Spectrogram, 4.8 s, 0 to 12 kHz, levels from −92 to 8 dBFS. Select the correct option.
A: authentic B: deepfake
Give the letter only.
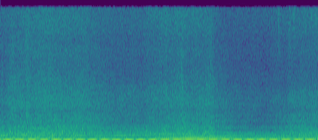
A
